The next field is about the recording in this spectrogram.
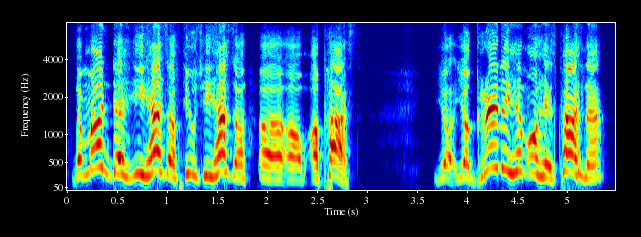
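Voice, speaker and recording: A scolding, exasperated pundit with a Nigerian accent, put on by a sports talker, who barks short indignant questions. The voice sits high and bright, and the words come out loud and sharp. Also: expressive, moderate pace, no echo, clean studio sound.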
